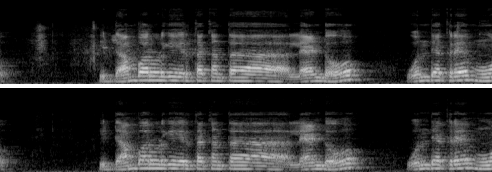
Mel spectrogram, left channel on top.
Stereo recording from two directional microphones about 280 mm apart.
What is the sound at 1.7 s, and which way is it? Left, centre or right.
Speech, left.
